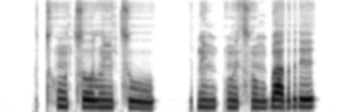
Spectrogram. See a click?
no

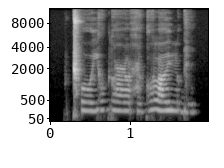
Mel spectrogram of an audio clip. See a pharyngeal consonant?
yes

